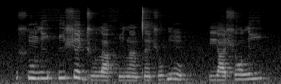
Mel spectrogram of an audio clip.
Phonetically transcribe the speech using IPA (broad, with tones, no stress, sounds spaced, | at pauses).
ʃ ũ˧ l i˧ h i˦ ʃ ɛ˦˨ d͡ʒ u˨ l a˨ h i˨ l ã˨ t ɛ̃˨ ʃ o˨˦ ɡ ũ˦˨ | j a˨ ʃ ɔ˧ l i˦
